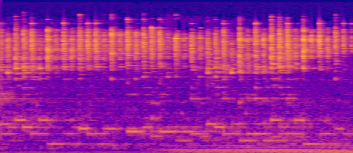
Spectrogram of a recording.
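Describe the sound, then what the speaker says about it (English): A mobile phone ringtone plays as a bouncy, repeating electronic melody with steady high-pitched pulses, joined partway through by a low droning bass layer, fairly quiet and with no talking over it. "My phone is going off."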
